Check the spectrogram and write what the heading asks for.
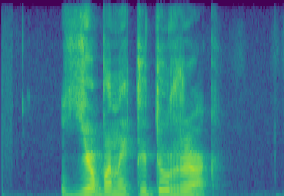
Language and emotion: Russian, angry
